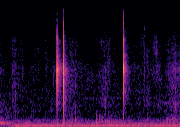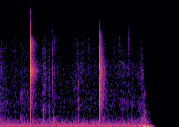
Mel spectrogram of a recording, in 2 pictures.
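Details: Several sharp, brief pops over quiet room noise: joint cavitation cracks during a chiropractic spinal adjustment, after a cue for gentle breathing with the shoulders dropping.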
